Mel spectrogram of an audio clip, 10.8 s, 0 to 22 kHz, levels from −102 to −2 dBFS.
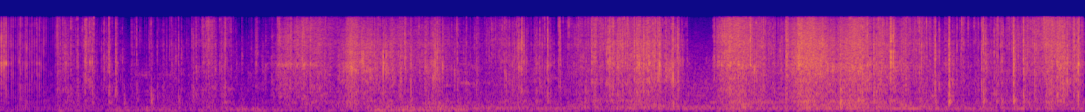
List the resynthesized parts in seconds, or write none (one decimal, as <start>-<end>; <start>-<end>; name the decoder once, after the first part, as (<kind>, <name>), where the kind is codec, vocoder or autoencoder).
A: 0.0-0.6 (vocoder, BigVGAN v2)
